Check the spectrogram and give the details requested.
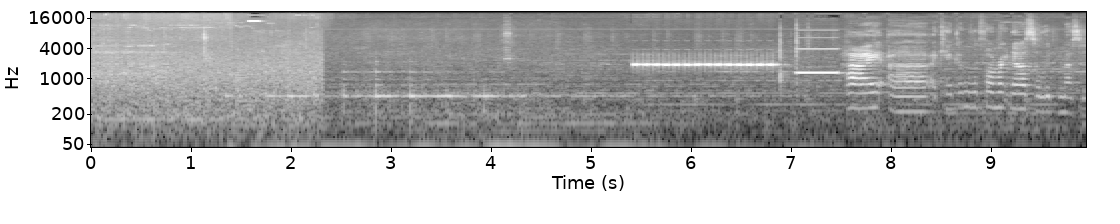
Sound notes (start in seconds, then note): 5.4 phone ringing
